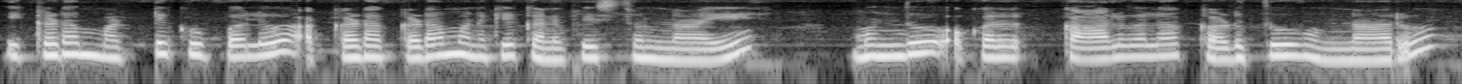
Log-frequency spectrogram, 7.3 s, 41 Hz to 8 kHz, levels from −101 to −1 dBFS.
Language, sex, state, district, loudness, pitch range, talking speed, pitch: Telugu, female, Telangana, Mahabubabad, -15 LUFS, 210-250 Hz, 90 wpm, 230 Hz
